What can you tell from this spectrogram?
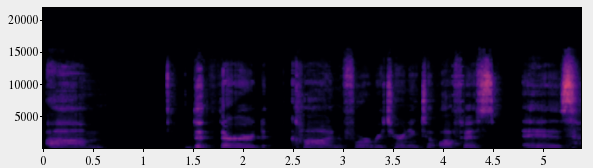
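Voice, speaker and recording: A woman's fairly low voice with fairly even intonation. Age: 50s. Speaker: podcast co-host. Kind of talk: casual chat. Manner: loud.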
